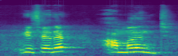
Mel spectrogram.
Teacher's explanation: L इसमें साइलेंट है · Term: L साइलेंट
